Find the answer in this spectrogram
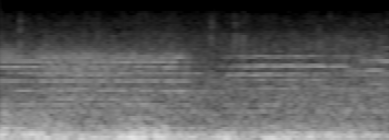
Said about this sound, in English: Uh-oh. Here comes that storm. Better roll up the windows.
